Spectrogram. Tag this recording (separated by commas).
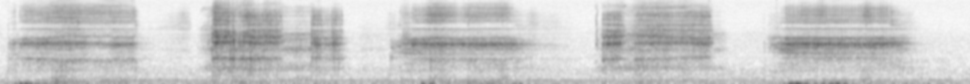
Respiratory sounds, Breathing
